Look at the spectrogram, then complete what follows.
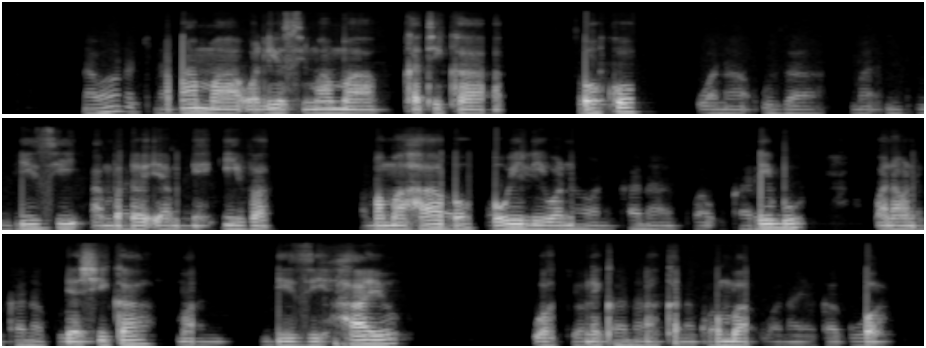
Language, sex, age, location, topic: Swahili, male, 18-24, Kisumu, agriculture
